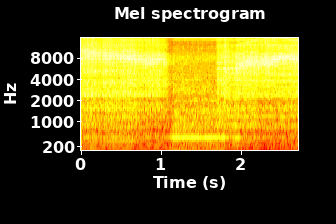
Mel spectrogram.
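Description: Burr scraper refiner tool rasping against wood, a steady dense scratching drone that runs continuously and loud, briefly dipping and changing tone midway before resuming, with no talk.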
